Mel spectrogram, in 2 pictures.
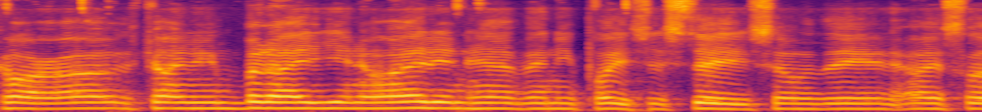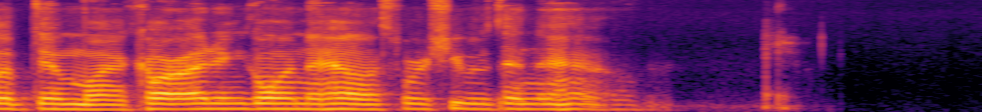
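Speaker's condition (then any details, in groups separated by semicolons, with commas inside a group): Parkinson's disease; severe, cannot write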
